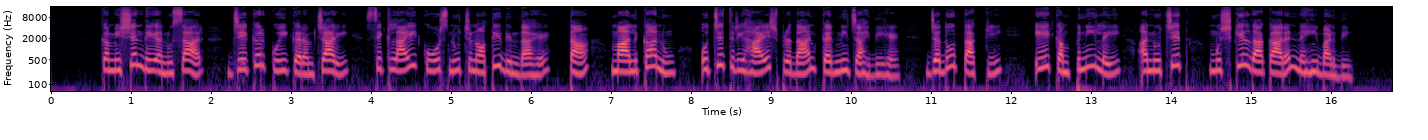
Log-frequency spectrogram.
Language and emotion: Punjabi, neutral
